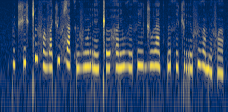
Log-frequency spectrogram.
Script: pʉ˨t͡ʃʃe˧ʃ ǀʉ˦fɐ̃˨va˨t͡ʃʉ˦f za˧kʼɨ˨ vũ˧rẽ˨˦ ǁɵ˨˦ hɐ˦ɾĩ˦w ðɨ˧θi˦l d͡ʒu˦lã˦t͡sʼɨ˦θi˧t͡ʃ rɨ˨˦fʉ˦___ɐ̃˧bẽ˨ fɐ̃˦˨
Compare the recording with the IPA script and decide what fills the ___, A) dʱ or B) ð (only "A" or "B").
B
